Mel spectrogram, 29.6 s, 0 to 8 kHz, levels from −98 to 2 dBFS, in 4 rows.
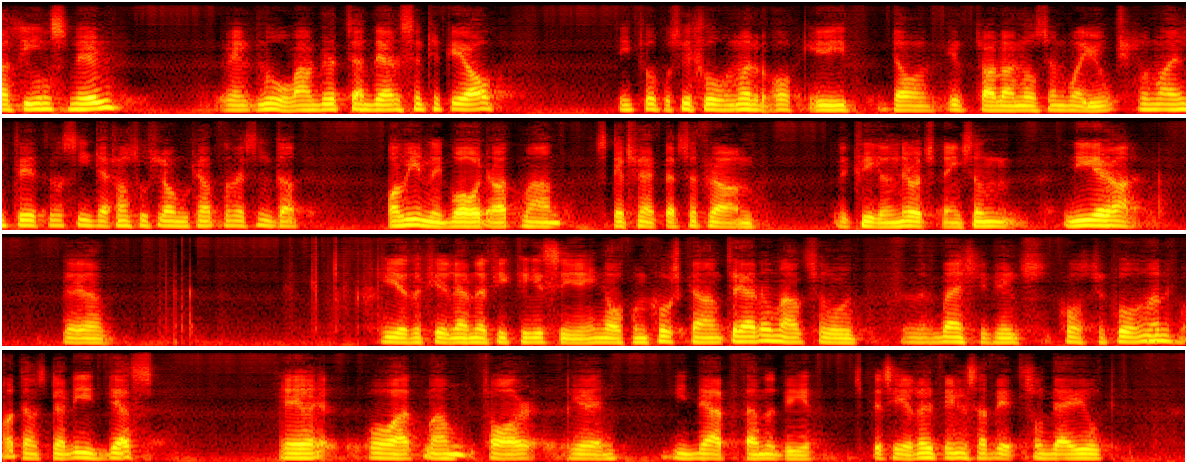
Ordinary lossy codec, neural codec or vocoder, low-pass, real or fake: none; codec, 16 kHz, 0.5 kbps, FreqCodec, larger model; 7.2 kHz; fake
